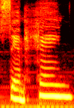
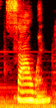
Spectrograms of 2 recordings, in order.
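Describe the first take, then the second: First: The word is sounded out as spelled. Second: The word is said with some letters silent. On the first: The speaker calls it wrong. "You may see people pronounce it Samhain. That is incorrect" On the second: The speaker calls it right. "It is Samhain"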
